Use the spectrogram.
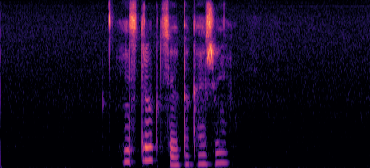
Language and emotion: Russian, sad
